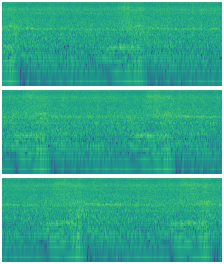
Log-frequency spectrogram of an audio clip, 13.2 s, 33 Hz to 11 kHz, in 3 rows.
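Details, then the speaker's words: Toro CCR3000GTS snowblower (5 hp Suzuki engine) with the tank empty, run dry for summer storage: regular surging and sagging about every 2.5 seconds, a lean hunt as the carburetor runs out of fuel. "Okay, so now we want to start it up to get the remainder of the fuel that's in the carburetor out by running it through the engine. Same procedure, choke, ignition on, prime, and we're going to let it run dry."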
